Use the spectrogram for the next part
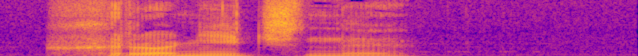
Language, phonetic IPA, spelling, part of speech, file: Polish, [xrɔ̃ˈɲit͡ʃnɨ], chroniczny, adjective, Pl-chroniczny.ogg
